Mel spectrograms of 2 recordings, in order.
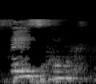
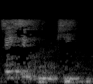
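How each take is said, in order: First: Facebook said close to English; English-style pronunciation. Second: Facebook said as fesibuki, with added vowels; Brazilian pronunciation. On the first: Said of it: "aqui é o quê?". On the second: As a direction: say Facebook the Brazilian way, adding i sounds. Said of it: "A gente adequa". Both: Shown as a demonstration.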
